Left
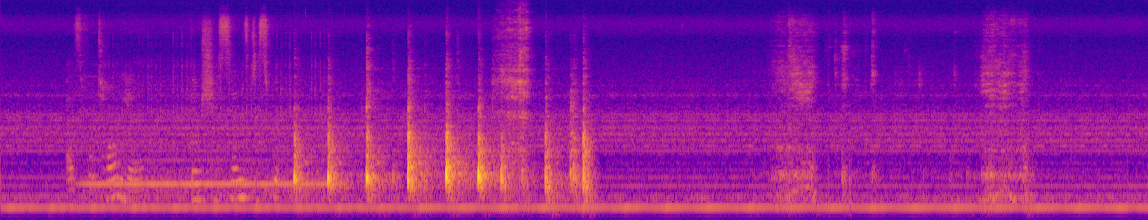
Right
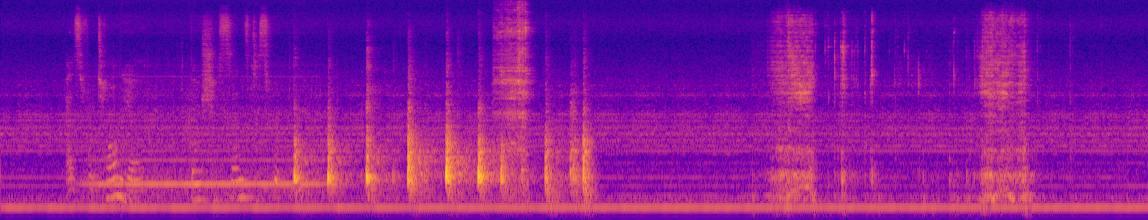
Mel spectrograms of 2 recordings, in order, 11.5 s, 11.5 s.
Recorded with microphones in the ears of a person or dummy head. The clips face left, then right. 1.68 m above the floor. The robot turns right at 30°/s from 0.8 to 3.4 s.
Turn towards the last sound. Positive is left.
turn(degrees=-90)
